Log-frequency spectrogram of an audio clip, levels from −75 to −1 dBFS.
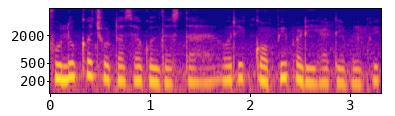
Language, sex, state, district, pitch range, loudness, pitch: Hindi, female, Punjab, Pathankot, 195-230 Hz, -16 LUFS, 210 Hz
